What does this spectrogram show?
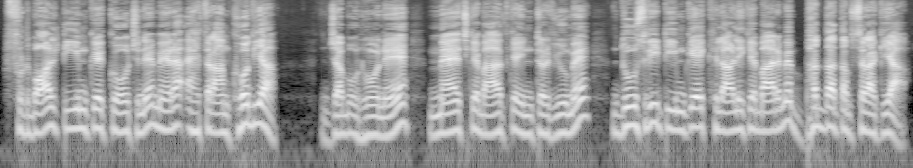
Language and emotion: Urdu, disgusted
